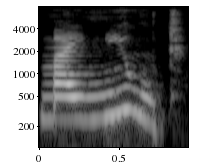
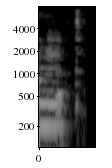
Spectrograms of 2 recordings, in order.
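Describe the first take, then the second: First: The word sounds like 'my-newt'. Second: The word sounds like 'minnit'. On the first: It means very small. "लेकिन इसको बोला जाएगा माइन्यूट" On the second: It means a unit of time. "तो एक हो गया minute"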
